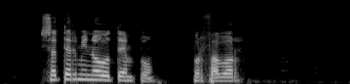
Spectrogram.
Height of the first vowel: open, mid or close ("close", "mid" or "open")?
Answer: open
